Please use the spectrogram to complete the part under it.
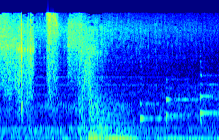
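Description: A short electronic alarm blares with a deep boom.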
